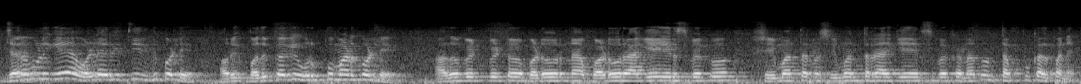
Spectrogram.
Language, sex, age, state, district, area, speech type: Kannada, male, 30-45, Karnataka, Vijayanagara, rural, spontaneous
